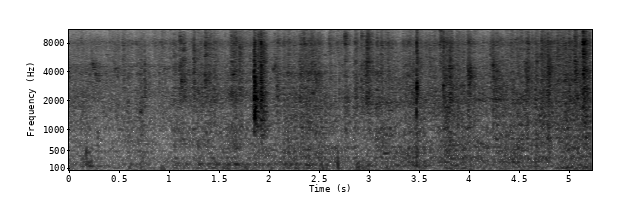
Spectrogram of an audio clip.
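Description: Clicks and knocks of a laminating machine's blue sheet-metal casing and parts being handled, over a steady low rumble.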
